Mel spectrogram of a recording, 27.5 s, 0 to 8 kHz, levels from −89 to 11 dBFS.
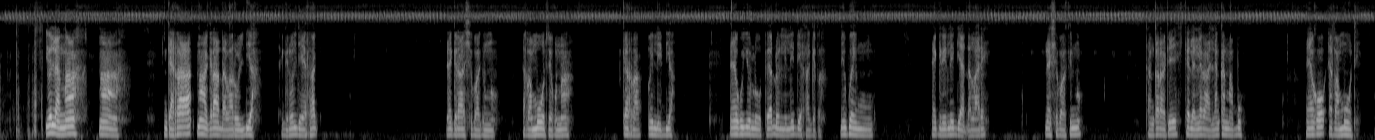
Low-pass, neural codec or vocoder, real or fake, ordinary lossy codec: none; codec, 16 kHz, 16 kbps, FreqCodec, smaller model; fake; none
